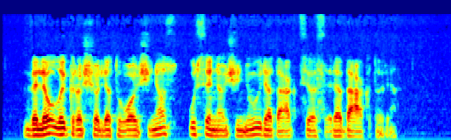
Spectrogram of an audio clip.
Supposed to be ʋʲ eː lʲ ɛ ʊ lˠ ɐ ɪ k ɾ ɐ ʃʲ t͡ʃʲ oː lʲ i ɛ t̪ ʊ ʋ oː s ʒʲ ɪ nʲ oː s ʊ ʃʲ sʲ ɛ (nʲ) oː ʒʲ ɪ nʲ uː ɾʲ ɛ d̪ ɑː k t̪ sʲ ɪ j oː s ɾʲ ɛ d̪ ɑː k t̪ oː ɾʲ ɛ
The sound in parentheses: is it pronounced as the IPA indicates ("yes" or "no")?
yes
